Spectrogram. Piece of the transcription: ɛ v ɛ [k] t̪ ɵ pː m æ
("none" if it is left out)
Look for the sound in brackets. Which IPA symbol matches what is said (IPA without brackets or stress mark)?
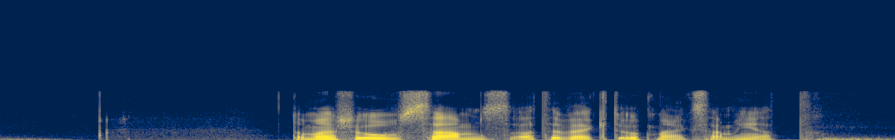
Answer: k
